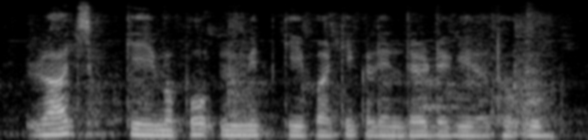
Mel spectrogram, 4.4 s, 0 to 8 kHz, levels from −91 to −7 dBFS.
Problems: background sounds at intervals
